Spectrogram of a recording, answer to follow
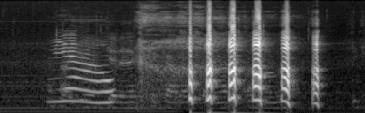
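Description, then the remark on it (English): Choir voices imitate kitten mewing in a parody of Bella Ciao, starting with one drawn-out, wavering mew and then six quick, loud, evenly spaced meows sung in a steady rhythm, clear. “We are kittens, we are mewing Bella Meow, Bella Meow, Bella Meow.”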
